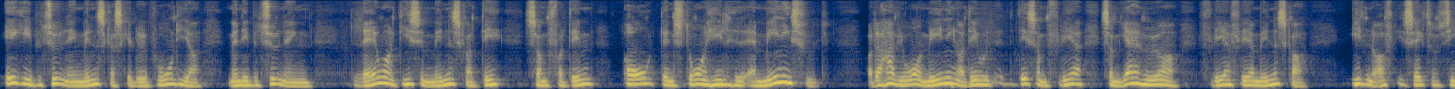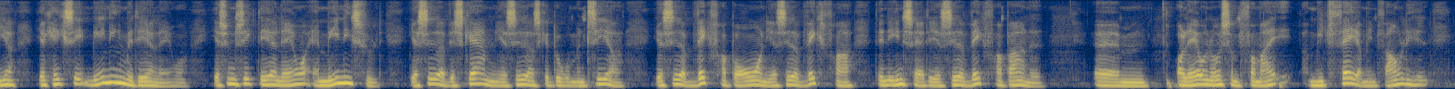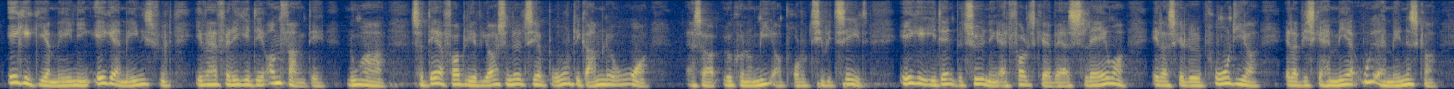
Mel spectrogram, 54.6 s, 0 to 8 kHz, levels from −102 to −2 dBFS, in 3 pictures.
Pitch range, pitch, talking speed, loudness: 125-165 Hz, 140 Hz, 175 wpm, -19 LUFS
